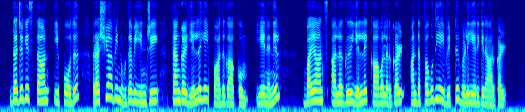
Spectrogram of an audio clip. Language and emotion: Tamil, neutral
